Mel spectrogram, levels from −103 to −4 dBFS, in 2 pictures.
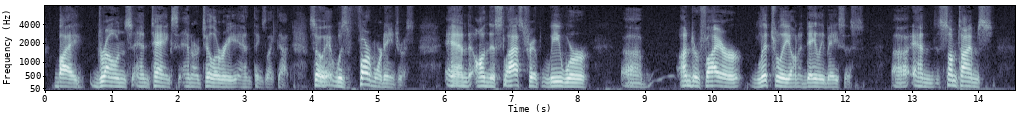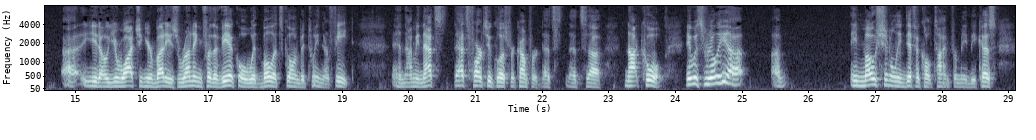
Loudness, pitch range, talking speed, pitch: -19 LUFS, 135-165 Hz, 160 wpm, 150 Hz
